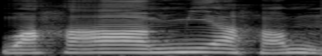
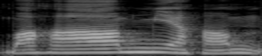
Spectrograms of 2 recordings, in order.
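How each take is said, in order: Both takes have the same delivery.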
